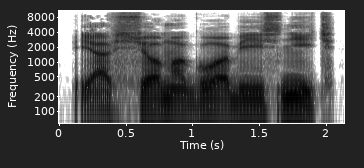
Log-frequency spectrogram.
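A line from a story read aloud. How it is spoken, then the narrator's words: Plain. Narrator (Russian): сказал он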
